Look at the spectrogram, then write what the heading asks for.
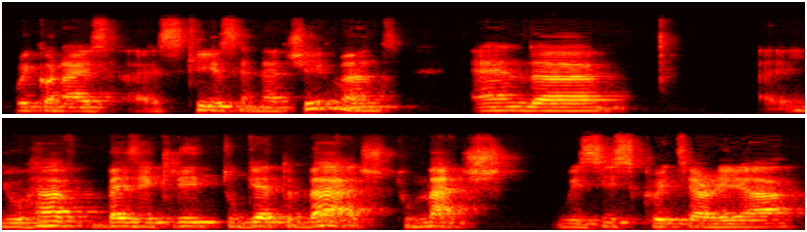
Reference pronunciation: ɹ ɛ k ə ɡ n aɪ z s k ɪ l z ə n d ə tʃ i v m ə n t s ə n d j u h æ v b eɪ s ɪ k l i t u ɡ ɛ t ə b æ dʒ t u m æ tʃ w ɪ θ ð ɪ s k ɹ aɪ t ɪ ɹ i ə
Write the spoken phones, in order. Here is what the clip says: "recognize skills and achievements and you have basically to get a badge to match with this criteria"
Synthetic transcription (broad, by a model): ɹ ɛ k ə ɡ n aɪ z s k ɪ l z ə n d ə tʃ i v m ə n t ə n d j u h æ v b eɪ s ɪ k l i t u ɡ ɛ t ə b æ tʃ t u m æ tʃ w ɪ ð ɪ s k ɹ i t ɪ ɹ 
